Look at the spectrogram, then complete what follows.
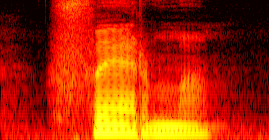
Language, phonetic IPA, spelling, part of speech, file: Ukrainian, [ˈfɛrmɐ], ферма, noun, Uk-ферма.ogg
- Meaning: farm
